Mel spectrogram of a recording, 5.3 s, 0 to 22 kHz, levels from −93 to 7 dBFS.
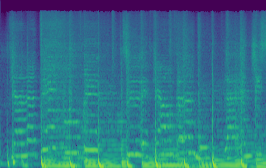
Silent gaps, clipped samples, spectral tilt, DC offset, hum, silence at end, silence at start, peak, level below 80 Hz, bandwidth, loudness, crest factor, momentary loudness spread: none; under 0.1%; -5.5 dB/octave; under 0.1%; none; 0 s; 0 s; -4 dBFS; -20 dBFS; 17 kHz; -18 LUFS; 12 dB; 4 LU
